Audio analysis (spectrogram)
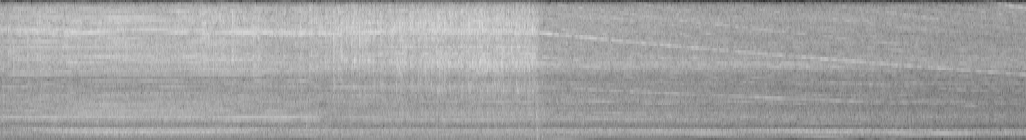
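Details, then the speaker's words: Washing machine motor running with a gritty crackling hiss over the hum for about seven seconds, then smoother. Arcing is heard at the motor, and the brushes are to be checked. "Definitely looks like this is working still. Definitely some arcing going on though."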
